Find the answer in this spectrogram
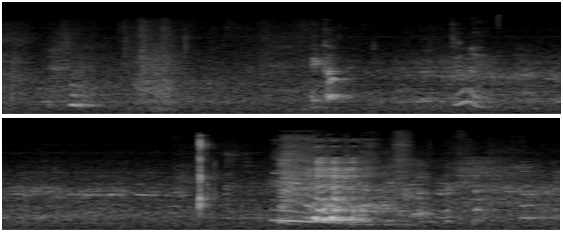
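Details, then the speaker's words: An infant girl gives a few soft, sharp hiccups, with quiet room noise and faint adult voices; ordinary infant hiccups. "morning yeah okay hi drew just in time to see your hiccups she's hiccupping come listen"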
